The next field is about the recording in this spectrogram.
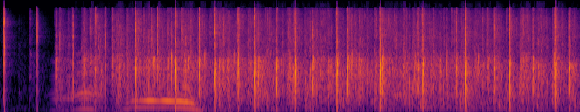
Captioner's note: people clapping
